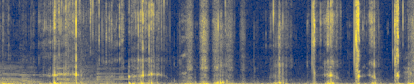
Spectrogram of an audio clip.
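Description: Crunching of a crunchy snack mix with dark chocolate: dense, dry crackling bites and chewing repeat many times in an irregular rhythm, moderately loud, with no talking.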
